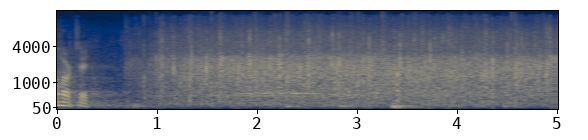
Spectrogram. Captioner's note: audience applauding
